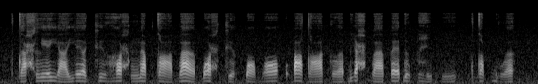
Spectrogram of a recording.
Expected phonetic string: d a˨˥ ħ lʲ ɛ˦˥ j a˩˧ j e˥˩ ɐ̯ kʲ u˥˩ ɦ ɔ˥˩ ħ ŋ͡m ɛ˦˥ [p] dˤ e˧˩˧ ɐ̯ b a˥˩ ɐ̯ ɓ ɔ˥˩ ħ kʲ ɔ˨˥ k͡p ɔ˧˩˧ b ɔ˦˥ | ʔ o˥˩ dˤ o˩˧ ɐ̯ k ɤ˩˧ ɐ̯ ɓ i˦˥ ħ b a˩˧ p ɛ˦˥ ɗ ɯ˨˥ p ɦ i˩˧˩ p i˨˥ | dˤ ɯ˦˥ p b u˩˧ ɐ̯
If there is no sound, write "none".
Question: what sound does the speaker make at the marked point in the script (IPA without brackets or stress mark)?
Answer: p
